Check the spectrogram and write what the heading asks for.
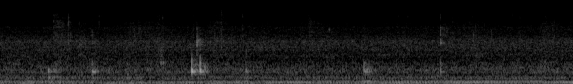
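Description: A hand mixing raw chicken wings with spices in a bowl: a few faint wet squelches and small taps, the loudest a close pair about two seconds in, over a steady low hum.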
